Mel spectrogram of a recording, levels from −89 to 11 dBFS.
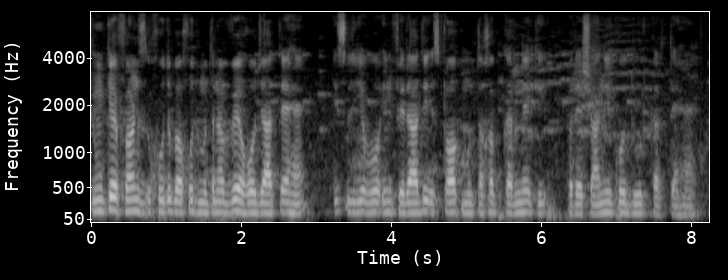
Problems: none marked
